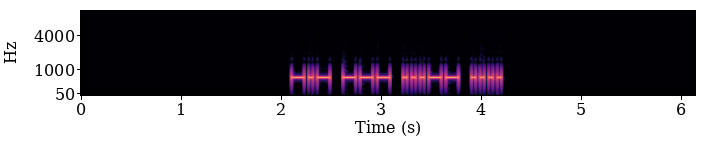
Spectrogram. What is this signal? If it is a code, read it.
Morse code, heard as a keyed tone, about 27 wpm, 700 Hz. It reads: KO3H
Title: USA Call Signs - 4 Characters - Repeated 3x - 28wpm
